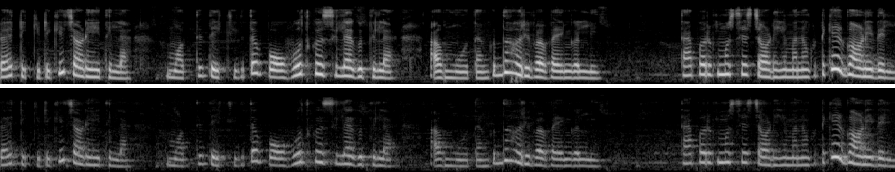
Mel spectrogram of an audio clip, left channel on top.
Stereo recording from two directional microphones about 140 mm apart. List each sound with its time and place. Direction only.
0.0 s a child's voice: 35° left (ahead or behind)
